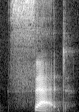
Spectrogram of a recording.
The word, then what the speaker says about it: said: to Remember by heart it sounds like e but it's spelled with a i and that's how we spell the word said so a heart word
